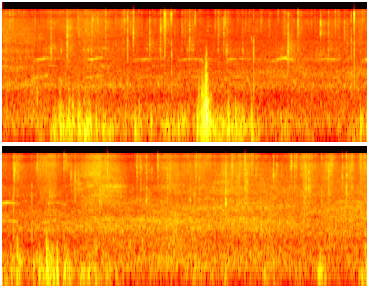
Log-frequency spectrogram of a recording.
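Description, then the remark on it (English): Seagulls that have just flown up call faintly in the morning beside the Pacific Ocean, their repeated cries drifting over a low, rumbling outdoor background, with one brief louder knock partway through. “I can hear the morning seagulls who have uh, just flown up.”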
